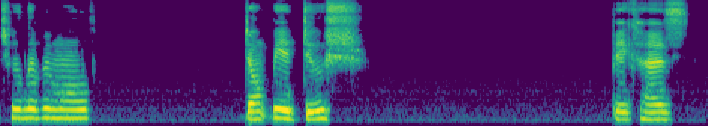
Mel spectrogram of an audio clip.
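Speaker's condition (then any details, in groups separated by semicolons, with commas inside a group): Mild cerebral palsy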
